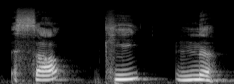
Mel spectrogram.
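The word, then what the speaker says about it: סכין: D'accord, le noun à la fin, le noun sofit, que vous voyez à la fin, n'est pas vocalisé, il se prononce en e muet. Sa, ki, n. Sakin.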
